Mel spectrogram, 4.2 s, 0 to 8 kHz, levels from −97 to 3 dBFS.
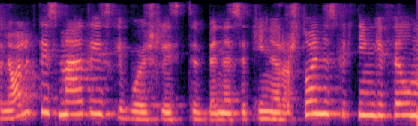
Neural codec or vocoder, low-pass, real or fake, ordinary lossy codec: none; 7.2 kHz; real; AAC, 32 kbps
